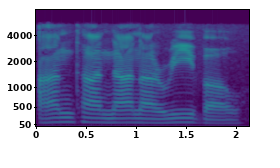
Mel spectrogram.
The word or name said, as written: Antananarivo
